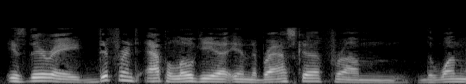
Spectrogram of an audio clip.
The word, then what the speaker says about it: apologia: I think it's the Greek word apologia.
